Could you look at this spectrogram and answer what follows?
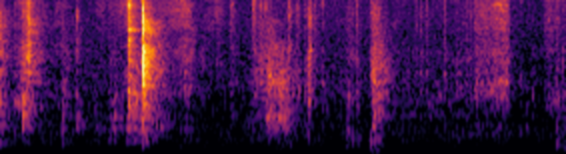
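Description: Handling noise from a gate opener's circuit board and plastic housing: short scrapes, rubs and clicks as the board is worked loose and lifted out, the loudest about a second in.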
